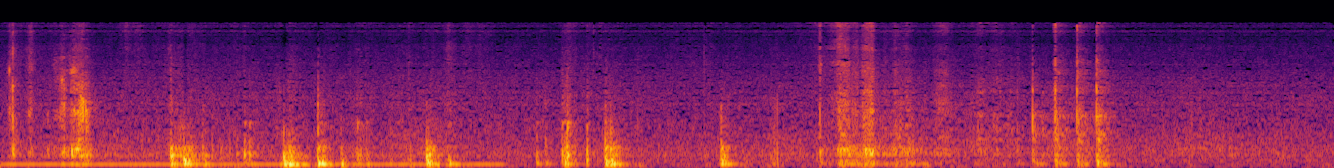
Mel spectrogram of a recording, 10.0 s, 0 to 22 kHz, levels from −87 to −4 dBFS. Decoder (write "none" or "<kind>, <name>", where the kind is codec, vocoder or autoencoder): autoencoder, DAC-VAE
